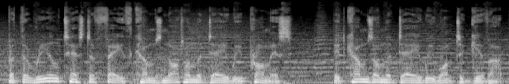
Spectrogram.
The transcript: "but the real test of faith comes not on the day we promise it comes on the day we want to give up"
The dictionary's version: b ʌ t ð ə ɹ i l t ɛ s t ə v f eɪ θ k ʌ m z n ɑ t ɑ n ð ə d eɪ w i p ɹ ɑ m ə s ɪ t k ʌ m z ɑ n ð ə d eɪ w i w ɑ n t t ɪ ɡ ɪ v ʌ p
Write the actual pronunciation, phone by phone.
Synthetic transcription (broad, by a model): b ʌ t ð ə ɹ i l t ɛ s t ə v f eɪ θ k ʌ m z n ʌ t n ð ə d eɪ w i p ɹ ɑ m ə s ɪ t k ʌ m z n ð ə d eɪ w i w ɑ n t t ɪ ɡ ɪ v ʌ p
